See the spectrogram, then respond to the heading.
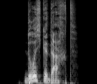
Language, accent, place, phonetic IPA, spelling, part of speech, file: German, Germany, Berlin, [ˈdʊʁçɡəˌdaxt], durchgedacht, verb, De-durchgedacht.ogg
- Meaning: past participle of durchdenken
